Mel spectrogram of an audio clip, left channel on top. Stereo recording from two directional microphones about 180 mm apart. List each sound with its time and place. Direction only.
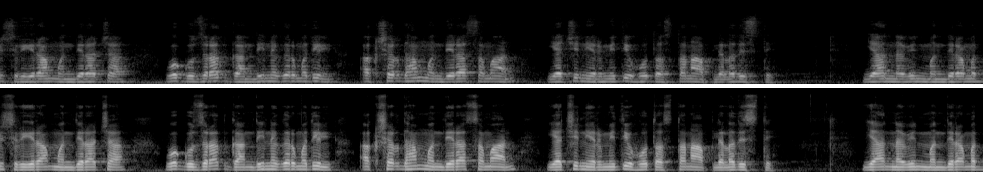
0.0 s a man's voice: 60° right (ahead or behind)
